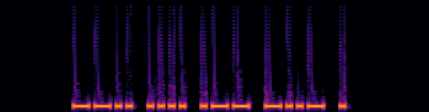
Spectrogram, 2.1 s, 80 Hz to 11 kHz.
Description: Morse code, heard as a keyed tone, about 44 wpm, 690 Hz. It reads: ZHWXE
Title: Code Groups - 5 Letters - 45wpm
